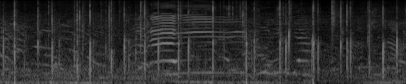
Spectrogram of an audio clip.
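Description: Scattered hand clapping from a small outdoor crowd, with a few voices calling out over it.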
